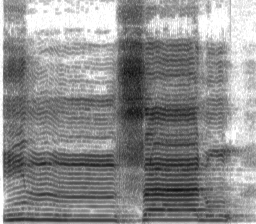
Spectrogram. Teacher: तो यहाँ पर जो सीन है ये हरूफ इख्फा में से है तो नून साकिन पर इख्फा करेंगे। इंसानु, नून साकिन की आवाज़ को नाक में छुपा कर अदा करेंगे।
